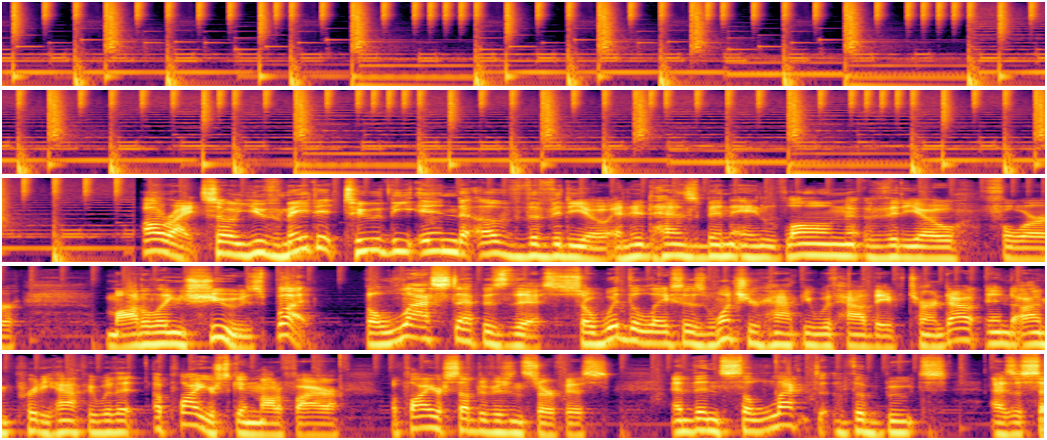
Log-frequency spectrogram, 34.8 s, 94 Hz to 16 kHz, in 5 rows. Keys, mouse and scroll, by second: 0.1-0.5 middle drag, 0.5 c, 1.5 middle click, 1.8 ctrl+a, 2.1 middle click, 2.3 r, 2.5 middle click, 2.7 g, 3.1 middle click, 3.5 Tab, 3.6 middle click, 3.9 click, 4.1-5.1 middle drag, 5.1 Tab, 5.4 click, 5.8 shift+click, 6.0-11.8 typing, 6.5 click, 7.0 click, 7.6 click, 8.2 click, 8.3 shift+click, 9.1 shift+click, 10.3 click, 10.9 click, 11.6 click, 12.4-12.9 middle drag, 12.9 Tab, 13.2 click, 13.4 middle click, 14.7 click, 25.2-28.2 middle drag, 28.8-33.0 drag, 34.3-34.7 middle drag.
